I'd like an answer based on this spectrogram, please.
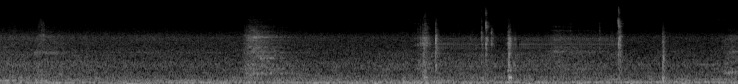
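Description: Scattered sharp clicks and knocks of a glass-paned entrance door being tugged at its handle and intercom bell buttons being pressed, over a steady low outdoor rumble.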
